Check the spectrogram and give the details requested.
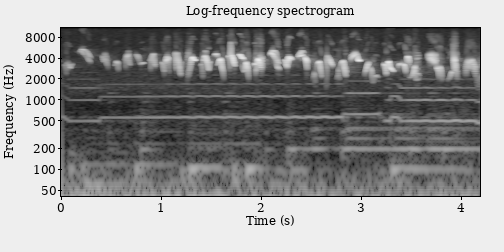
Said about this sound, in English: February is also when some birds start singing their spring songs. Listen around your yard for the melodic songs of house finches and for red-winged blackbirds singing in the wetlands.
